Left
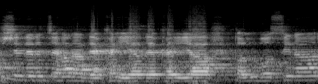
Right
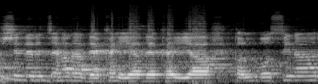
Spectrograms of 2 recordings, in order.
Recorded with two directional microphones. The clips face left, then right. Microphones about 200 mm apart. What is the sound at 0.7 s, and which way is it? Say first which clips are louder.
Speech: right 6 dB; 55° right (ahead or behind).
